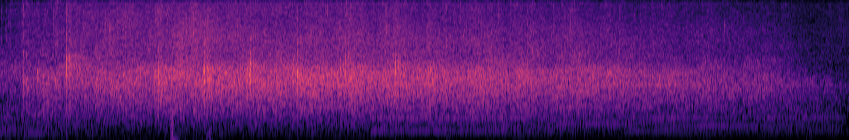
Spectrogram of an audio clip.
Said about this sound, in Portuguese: Você diga amém, aplauda o Senhor que é bom.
